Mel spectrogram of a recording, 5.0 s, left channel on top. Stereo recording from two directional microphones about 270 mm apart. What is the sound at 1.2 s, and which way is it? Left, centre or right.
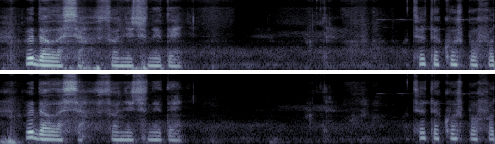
Speech, left.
